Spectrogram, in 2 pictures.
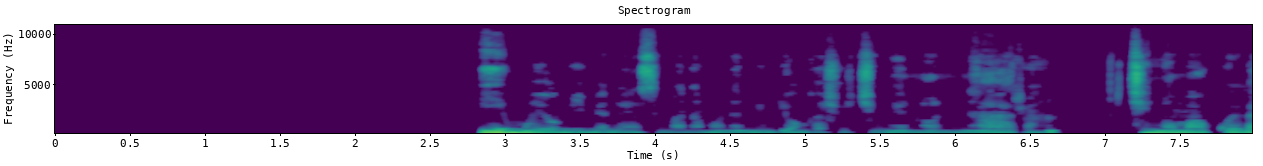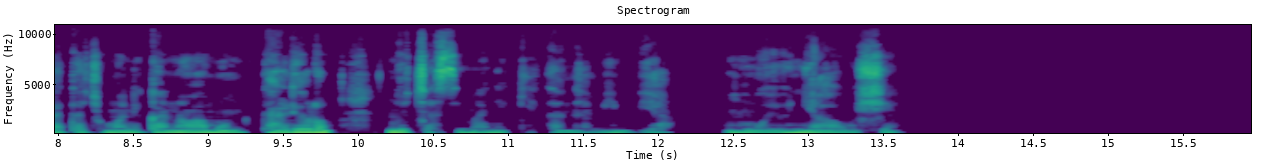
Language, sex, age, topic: Oshiwambo, female, 25-35, agriculture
